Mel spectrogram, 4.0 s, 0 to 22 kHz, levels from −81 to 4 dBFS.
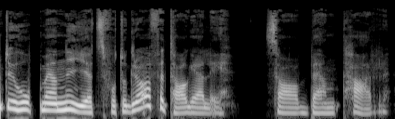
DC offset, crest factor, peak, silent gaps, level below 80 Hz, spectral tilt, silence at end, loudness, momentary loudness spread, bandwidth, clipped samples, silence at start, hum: under 0.1%; 14 dB; -2 dBFS; none; -54 dBFS; -6 dB/octave; 0.1 s; -16 LUFS; 13 LU; 17 kHz; under 0.1%; 0 s; none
